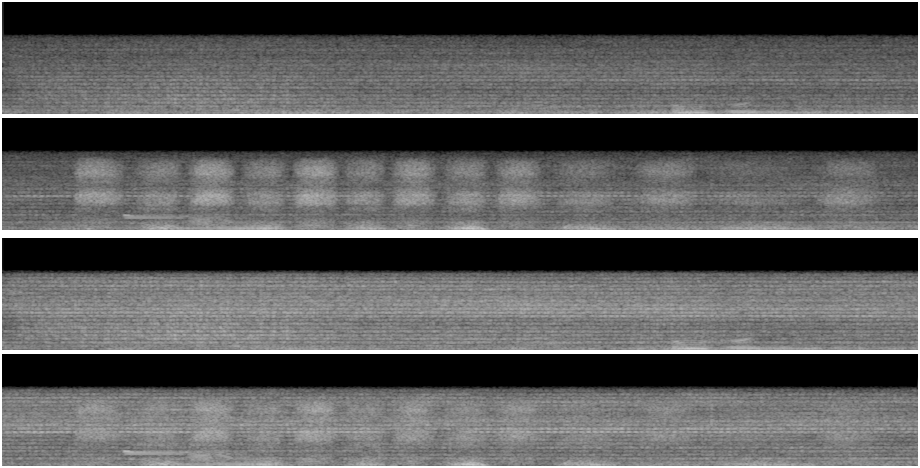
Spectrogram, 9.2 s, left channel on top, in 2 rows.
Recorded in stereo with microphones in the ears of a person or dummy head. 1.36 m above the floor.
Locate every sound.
0.0 s a helicopter: 50° right (ahead or behind)
3.3 s a man speaking: 50° right (ahead or behind)
4.9 s breathing: 5° right (ahead or behind)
